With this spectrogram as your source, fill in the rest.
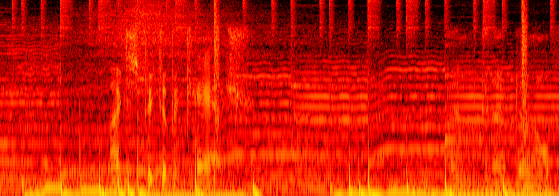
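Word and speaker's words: cache: Some people mispronounce it cashache.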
